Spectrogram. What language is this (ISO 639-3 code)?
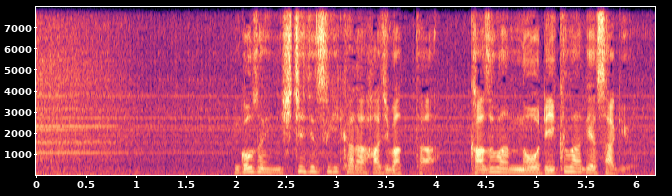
jpn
